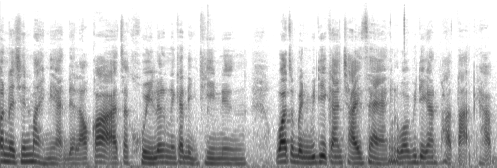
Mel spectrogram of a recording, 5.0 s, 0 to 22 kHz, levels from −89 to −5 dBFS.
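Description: No technical faults can be heard anywhere in the recording, so there are none to describe in time order.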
